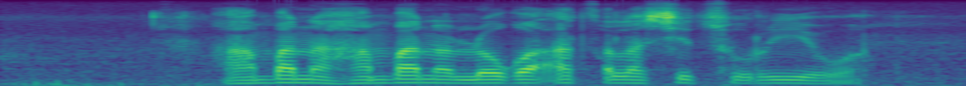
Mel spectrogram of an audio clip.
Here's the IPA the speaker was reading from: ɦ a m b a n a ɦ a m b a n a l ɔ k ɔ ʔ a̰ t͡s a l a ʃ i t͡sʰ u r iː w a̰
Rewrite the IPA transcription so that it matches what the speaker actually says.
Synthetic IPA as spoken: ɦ a m b a n a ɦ a m b a n a l ɔ k ɔ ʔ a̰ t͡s a l a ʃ i t͡sʰ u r iː w a̰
